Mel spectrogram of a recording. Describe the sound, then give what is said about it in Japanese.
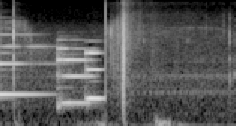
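An electronic doorbell chime rings with a short run of clear, steady tones stepping in pitch as a Yamato courier arrives to deliver a parcel, followed by a couple of dull knocks and thumps, with no one speaking. “すごい聞こえたなんか今ちょっとヤマトが来たんだけどすごいオンタイムであの荷物が届いてしまったんですが”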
